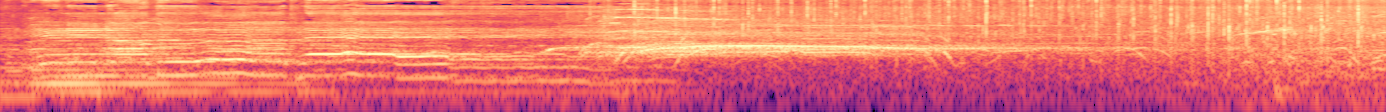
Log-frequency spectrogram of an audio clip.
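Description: A live band's music with singing winds down, and about four and a half seconds in it gives way to a crowd cheering and clapping, with a long held tone carrying on beneath.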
